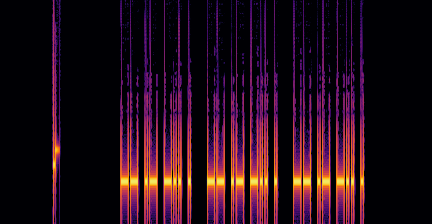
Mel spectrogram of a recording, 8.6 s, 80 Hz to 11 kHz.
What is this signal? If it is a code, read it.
Morse code, heard as a keyed tone, about 25 wpm, 700 Hz. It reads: MADE MADE MADE
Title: Top 500 Words Repeated 25wpm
